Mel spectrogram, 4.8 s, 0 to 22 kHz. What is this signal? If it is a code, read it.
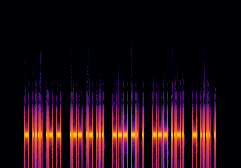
Morse code, heard as a keyed tone, about 44 wpm, 700 Hz. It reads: THAT WAS ONE OF THE
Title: Sets of 5 Words 45wpm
